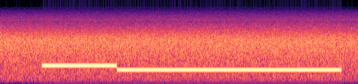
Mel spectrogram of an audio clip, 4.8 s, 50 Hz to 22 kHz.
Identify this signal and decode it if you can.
Two-tone page, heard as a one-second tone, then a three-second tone, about 930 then 730 Hz, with radio hiss.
